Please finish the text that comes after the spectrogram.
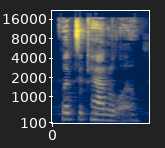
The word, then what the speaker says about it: Quetzalcoatl: It's like when I tried to pronounce Quetzalcoatl, Quetzalcoatl, Quetzalcoatl, Quetzalcoatl, Quetzalcoatl, Quetzalcoatl.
